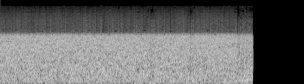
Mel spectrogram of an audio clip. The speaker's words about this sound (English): For some strange reason, everybody I go to, I'm getting this loud static. Very interesting.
